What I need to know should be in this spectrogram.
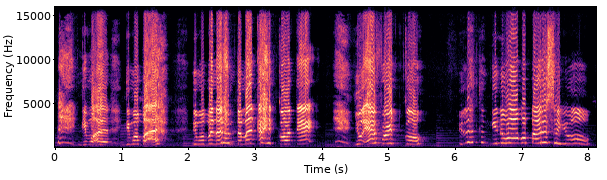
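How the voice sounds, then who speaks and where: A woman's voice: extremely high pitch, moderate pace, sharp tone, soft background music. A woman playing a heartbroken young woman in a radio drama, crying and pleading bitterly. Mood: tearful pleading. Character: heartbroken young woman Shane, bitterly confronting the man she loves. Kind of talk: emotional Filipino radio drama acting.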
